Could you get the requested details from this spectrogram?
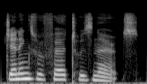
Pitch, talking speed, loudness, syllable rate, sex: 225 Hz, 205 wpm, -17 LUFS, 6.5 syllables/s, female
